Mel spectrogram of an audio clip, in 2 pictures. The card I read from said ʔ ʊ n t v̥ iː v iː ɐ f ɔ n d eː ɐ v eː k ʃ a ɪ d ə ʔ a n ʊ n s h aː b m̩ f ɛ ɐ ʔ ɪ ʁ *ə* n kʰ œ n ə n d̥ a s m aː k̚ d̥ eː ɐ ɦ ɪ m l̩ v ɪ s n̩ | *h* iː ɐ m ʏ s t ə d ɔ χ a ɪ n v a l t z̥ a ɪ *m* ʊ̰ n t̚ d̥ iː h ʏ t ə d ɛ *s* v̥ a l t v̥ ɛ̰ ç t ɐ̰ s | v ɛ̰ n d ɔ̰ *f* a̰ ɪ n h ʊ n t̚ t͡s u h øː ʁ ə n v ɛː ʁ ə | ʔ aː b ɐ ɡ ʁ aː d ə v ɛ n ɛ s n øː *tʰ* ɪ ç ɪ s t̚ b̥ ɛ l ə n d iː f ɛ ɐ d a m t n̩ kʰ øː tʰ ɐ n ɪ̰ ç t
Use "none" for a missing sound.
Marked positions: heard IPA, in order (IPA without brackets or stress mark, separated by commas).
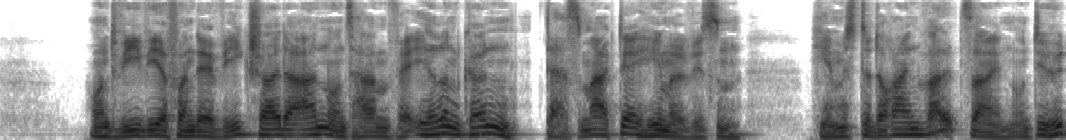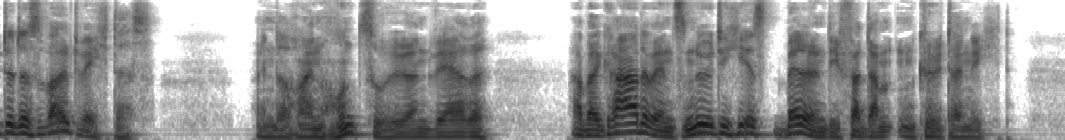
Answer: ə, h, n, s, χ, t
